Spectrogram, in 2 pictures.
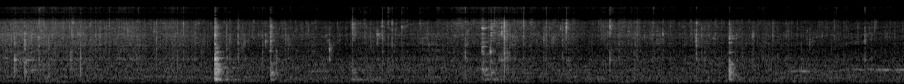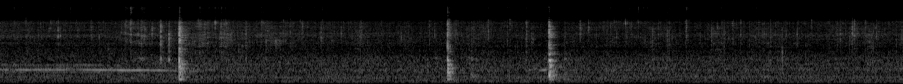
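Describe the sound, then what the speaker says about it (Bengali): Ginger frying in a pan, a soft continuous sizzle broken by occasional sharp clicks from stirring, no one speaking. "আদাটা দিয়ে একটু লাল লাল করে ভেজে নেবেন"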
